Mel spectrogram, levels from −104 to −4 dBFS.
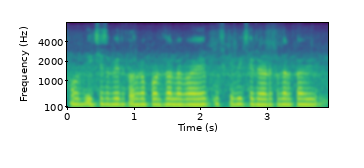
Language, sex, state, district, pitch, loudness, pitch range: Hindi, male, Uttar Pradesh, Shamli, 190 Hz, -15 LUFS, 185-195 Hz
